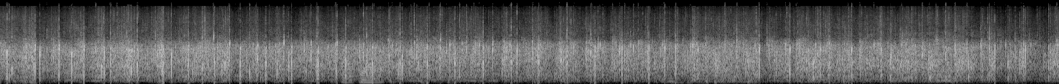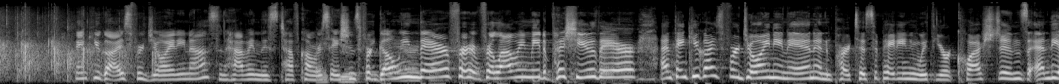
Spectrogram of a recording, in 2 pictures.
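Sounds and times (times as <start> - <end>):
audience applause: 0.0 - 12.4
speech: 11.4 - 21.1.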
